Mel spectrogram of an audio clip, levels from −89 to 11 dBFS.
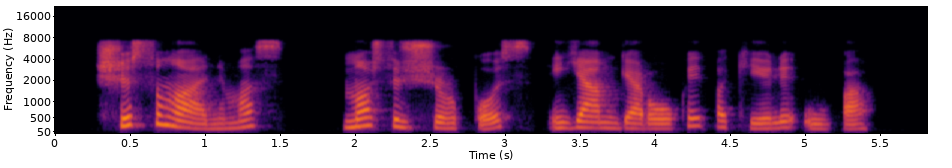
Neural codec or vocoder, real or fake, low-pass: autoencoder, 22.05 kHz, a latent of 192 numbers a frame, VITS, trained on one speaker; fake; 7.2 kHz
